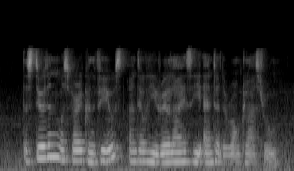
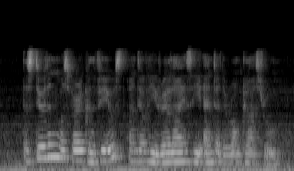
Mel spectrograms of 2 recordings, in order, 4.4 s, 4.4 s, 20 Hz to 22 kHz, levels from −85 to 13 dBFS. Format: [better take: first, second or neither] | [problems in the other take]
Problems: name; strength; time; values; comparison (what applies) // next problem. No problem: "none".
first | room echo; dies away in 0.3 s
